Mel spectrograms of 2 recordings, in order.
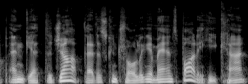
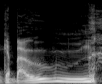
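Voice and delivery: comic boom; 2 semitones higher than usual. Pretend. Comic sound of sudden size.

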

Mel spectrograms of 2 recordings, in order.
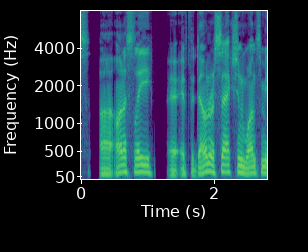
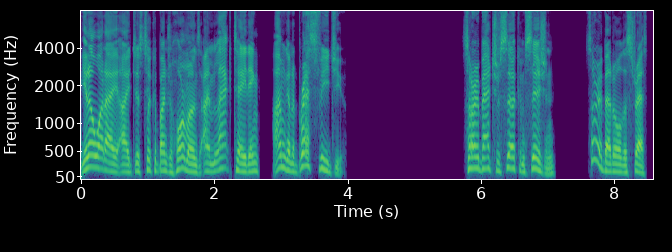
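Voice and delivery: high, gushing mother apologising; mock mom voice; 5 semitones higher than usual. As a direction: play the overly sorry mother, pitched up. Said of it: "Your mom coming up to you when you're thirty and saying".

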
